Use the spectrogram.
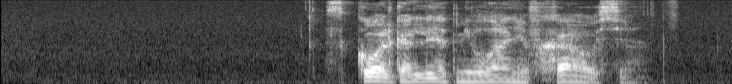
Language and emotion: Russian, angry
